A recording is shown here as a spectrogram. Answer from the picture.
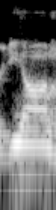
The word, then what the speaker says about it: Aeon: I'm Trevor Eon on everything. The Trevor is spelled T-R-E-V-E-R, and Eon is spelled A-E-O-N because I stole it from Eon Flux.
